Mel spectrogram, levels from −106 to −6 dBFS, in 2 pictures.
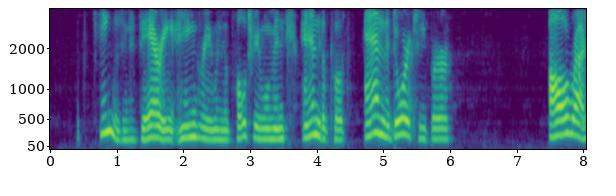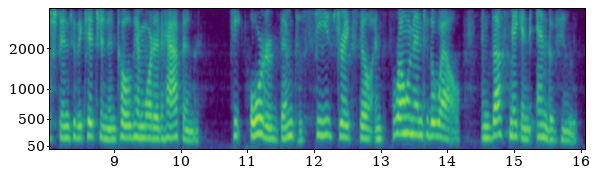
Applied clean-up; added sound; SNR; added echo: neural mask model DeepFilterNet 3.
